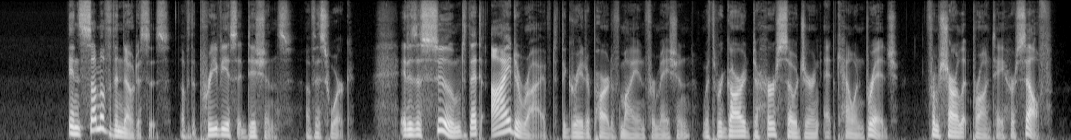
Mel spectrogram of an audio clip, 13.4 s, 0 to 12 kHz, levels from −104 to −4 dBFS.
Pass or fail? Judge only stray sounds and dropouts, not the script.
pass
